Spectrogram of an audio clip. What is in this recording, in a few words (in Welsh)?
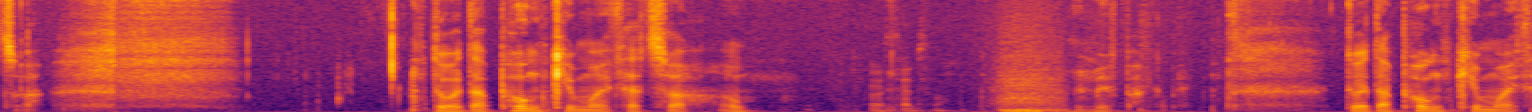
"pwnc", Welsh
